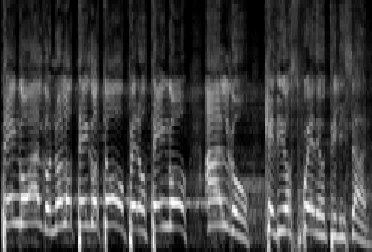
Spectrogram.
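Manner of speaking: más agudo y fuerte, gritando con fe; proclamación gritada. Acted. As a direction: grita tu fe a la congregación. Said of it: "Alguien que diga". (predicador gritando agudo)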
